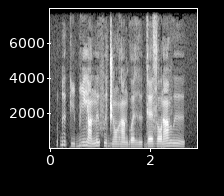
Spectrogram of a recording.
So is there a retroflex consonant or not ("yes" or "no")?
no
